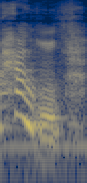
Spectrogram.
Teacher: with the fourth falling tone on han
